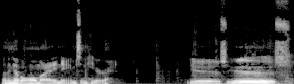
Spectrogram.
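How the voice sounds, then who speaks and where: A man talking casually as an author hosting a podcast, animated and often interrupting himself as he thinks aloud. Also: low voice, extremely slow. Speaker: author hosting a podcast about their own book. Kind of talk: casual rambling talk with bits read aloud.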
